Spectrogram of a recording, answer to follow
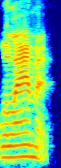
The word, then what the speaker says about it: Willamette: valley the willamette valley the willamette valley yeah willamette see i got corrected yeah yeah i said it wrong but that is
